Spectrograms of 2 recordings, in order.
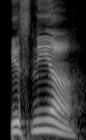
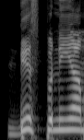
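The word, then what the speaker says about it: dyspnea: और breathing difficulty को हम लोग बोलते हैं डिस्निया। डिस्पनिया मत बोल देना बेटा, पी साइलेंट है यहां पर, डिस्निया, ठीक है।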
